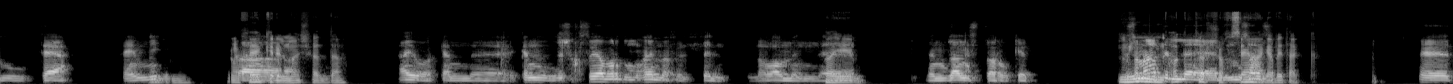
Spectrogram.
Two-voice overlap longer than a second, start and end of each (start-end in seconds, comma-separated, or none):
11.2-12.7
